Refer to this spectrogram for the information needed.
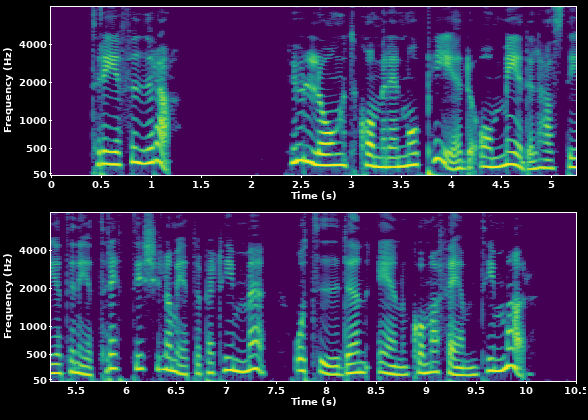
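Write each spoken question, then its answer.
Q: Hur långt kommer en moped om medelhastigheten är 30 km per timme och tiden 1,5 timmar?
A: 45 km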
